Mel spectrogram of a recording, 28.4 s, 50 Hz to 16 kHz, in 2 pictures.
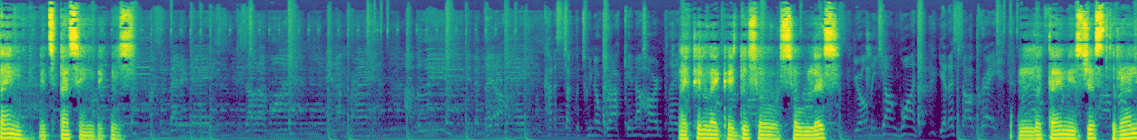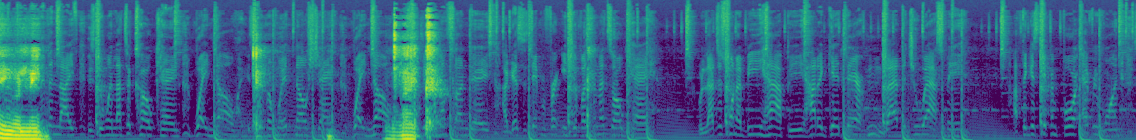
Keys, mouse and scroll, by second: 1.8 Tab, 2.3 click, 2.6 Tab, 4.2 1, 4.4 click, 6.3 click, 7.0 g, 8.0 click, 8.3 g, 9.6 click, 9.9 g, 11.5 Tab, 11.8-12.1 scroll down 1, 12.1-13.4 shift+middle drag, 13.4-13.8 scroll up 1, 13.8-14.7 shift+middle drag, 14.7-16.3 scroll up 2, 16.3-17.0 scroll up 1, 17.0-17.8 scroll up 1, 18.6 Tab, 19.1-20.7 shift+middle drag, 20.7 ctrl+r, 24.6 click, 25.8-27.9 drag, 27.9 g.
